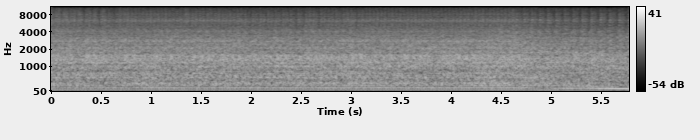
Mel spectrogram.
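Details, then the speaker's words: Triumph TR6 warming up just after starting from winter storage: engine catches and settles into a steady, even idle with a smooth low drone, no misses or knocks; normal idle. "it looks like it survived it's winter rest okay just got a warming up"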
